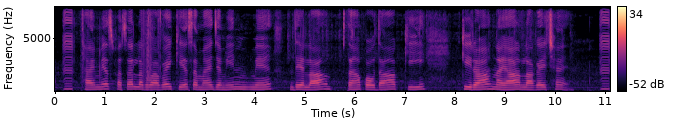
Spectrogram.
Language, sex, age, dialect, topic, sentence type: Maithili, female, 25-30, Angika, agriculture, question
